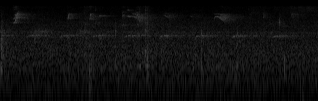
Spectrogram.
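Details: Little hermit (Phaethornis longuemareus) at Gran Couva, Trinidad, giving thin, very high squeaky notes in short, irregular bursts, over a steady high insect-like whine and soft background hiss.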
